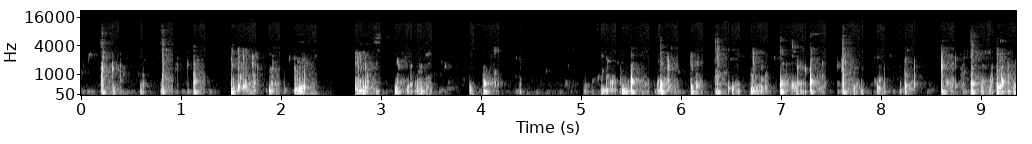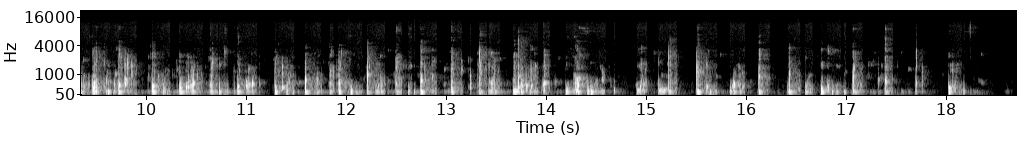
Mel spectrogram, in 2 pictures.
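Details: Stomach growling: repeated gurgling, bubbling rumbles in bursts with a brief pause.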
